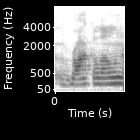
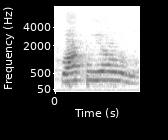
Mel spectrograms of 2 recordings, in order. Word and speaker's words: Rock Leon: you coming up here Rock alone or Rock gone hey what is it what how do you say your name Rock Leon Rock Leon Rock Leon I got it Rock Leon so let's just I'm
